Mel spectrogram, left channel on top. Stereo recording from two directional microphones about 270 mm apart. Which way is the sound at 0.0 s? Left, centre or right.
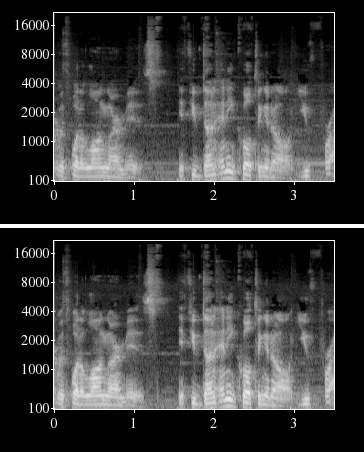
Right.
